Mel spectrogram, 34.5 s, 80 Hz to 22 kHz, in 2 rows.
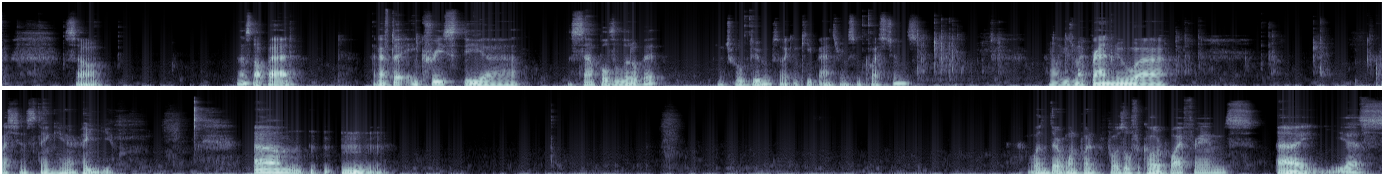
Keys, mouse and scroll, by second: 5.2 scroll down 1.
